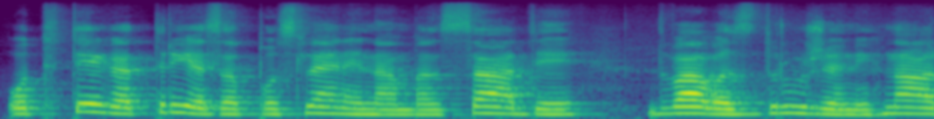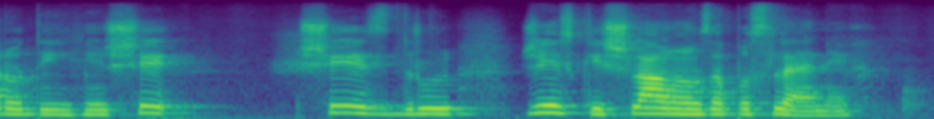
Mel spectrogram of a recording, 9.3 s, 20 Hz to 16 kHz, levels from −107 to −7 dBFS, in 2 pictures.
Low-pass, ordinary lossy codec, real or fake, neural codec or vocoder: 14.4 kHz; none; fake; autoencoder, 48 kHz, 128 numbers a frame, DAC-VAE, trained on Japanese speech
